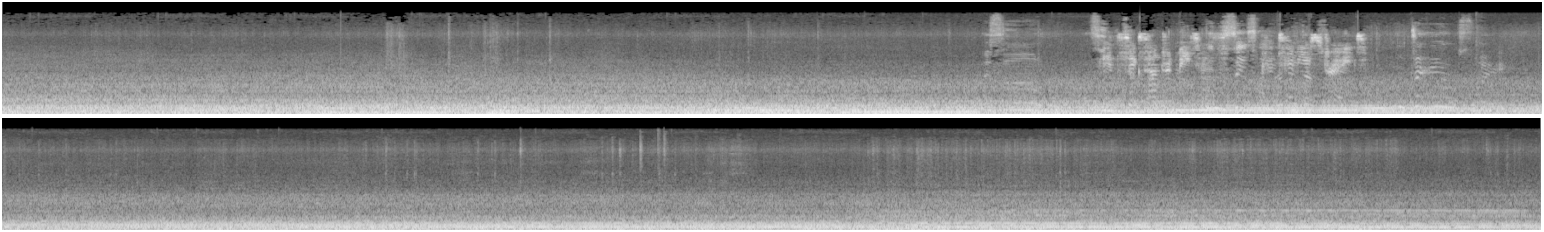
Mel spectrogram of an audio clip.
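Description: Steady low rumble of a car's engine and road noise heard inside the cabin while driving, with a person's voice over it.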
